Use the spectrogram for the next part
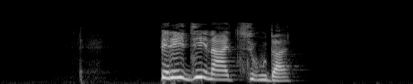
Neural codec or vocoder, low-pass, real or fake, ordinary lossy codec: none; 7.2 kHz; real; MP3, 32 kbps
